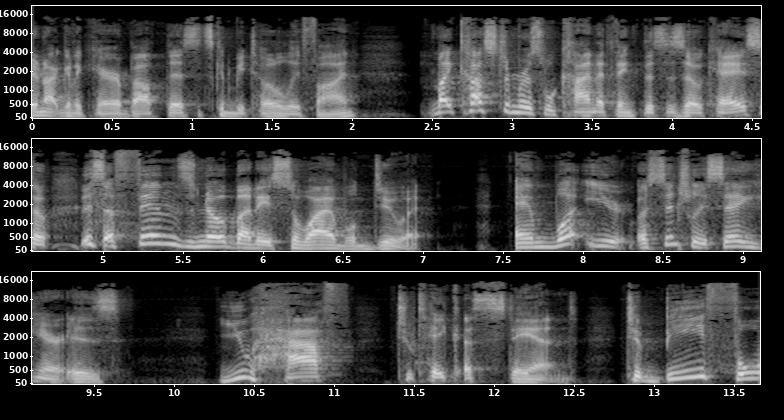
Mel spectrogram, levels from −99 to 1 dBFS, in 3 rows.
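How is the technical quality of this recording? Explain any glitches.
The speech is plainly degraded by coding damage throughout, with two brief bursts of corruption on top.

MP2 compression is audible from start to finish. The sound is dull and gurgling. Upper sub-bands drop out and the rest are coarsely quantised, which fits MP2 at around 80 kbps. That low-rate coding is the likely cause.

DAB burbling occurs at 3.78 to 3.81 s, after "customers will kind of" and before "this is okay", and at 10.01 to 10.18 s, after "essentially saying here is" and before "you have to take". Bit errors, at a low rate, slipped past error correction into the audio data. Wrong samples put short blips of noise into single sub-bands. The bursts are brief, hitting five and six frames respectively.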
